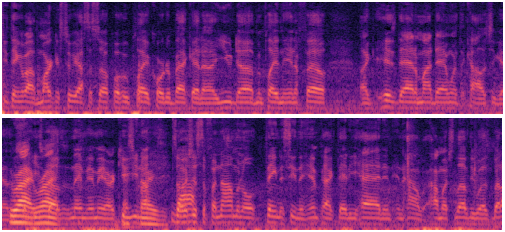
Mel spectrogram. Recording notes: At the driving range to hit some golf balls.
